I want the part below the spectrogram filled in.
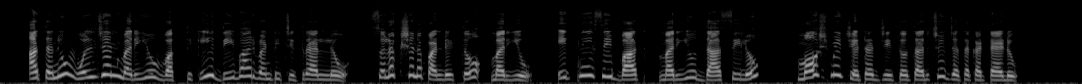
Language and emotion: Telugu, neutral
